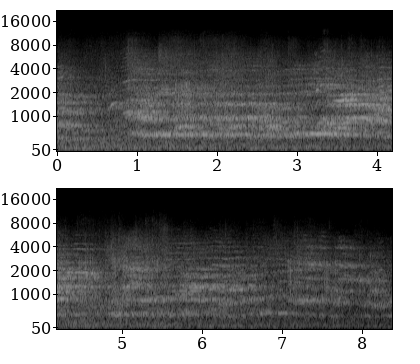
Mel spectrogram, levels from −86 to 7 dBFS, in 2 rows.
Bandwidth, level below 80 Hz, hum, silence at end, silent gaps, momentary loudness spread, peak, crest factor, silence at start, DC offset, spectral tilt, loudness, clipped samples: 13 kHz; -64 dBFS; none; 0 s; none; 10 LU; -20 dBFS; 16 dB; 0 s; under 0.1%; -3 dB/octave; -36 LUFS; under 0.1%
